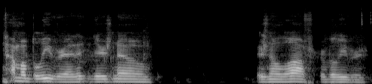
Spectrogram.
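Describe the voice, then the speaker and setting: Answering his chat on a livestream, this thirties-aged online preacher turns combative and profane, with one rhetorical question after another. His mid-range voice shows little pitch movement and moves at a fairly quick clip.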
